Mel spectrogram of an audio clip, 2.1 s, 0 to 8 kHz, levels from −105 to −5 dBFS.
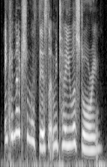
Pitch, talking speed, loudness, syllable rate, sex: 290 Hz, 280 wpm, -16 LUFS, 6.8 syllables/s, female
